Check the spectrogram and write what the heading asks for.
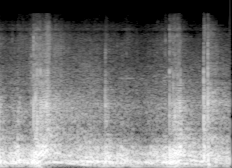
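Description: Kawasaki motorcycle engine running in a workshop, blipped twice: about half a second in and again near the end.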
